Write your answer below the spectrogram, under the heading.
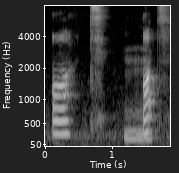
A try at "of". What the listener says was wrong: Not ot, that's a f. Of. Special word.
